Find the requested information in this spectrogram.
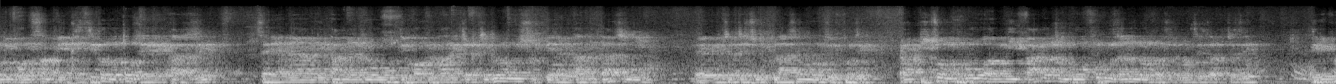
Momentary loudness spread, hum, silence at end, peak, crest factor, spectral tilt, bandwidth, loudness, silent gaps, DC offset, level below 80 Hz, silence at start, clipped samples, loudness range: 4 LU; none; 0 s; -4 dBFS; 10 dB; -5.5 dB/octave; 16.5 kHz; -14 LUFS; none; under 0.1%; -32 dBFS; 0 s; under 0.1%; 1 LU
